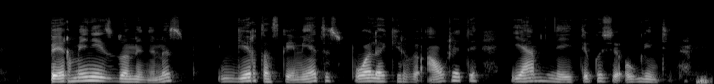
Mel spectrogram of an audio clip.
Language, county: Lithuanian, Vilnius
